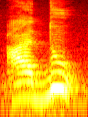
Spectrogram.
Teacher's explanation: You raise the pitch of the sound at the waw. You say at the letter before the waw. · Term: nabr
